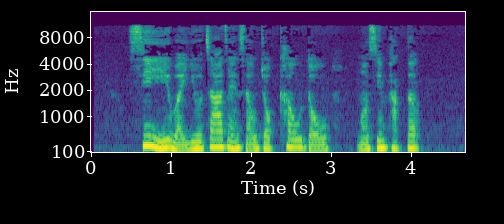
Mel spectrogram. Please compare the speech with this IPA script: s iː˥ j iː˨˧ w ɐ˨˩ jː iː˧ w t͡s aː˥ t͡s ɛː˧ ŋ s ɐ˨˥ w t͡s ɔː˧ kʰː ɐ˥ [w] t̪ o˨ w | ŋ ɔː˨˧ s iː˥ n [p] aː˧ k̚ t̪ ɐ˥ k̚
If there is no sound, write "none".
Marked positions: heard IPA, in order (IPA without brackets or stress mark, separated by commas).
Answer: w, pʰ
